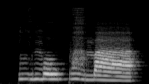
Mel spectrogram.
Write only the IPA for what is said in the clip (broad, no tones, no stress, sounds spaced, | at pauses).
ʎ i̤ m oː w b a̤ m aː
